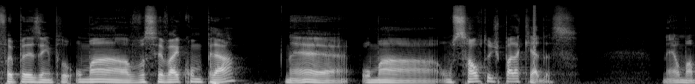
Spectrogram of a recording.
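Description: An electrical switching spike lands at 5.33 s as a sharp snap on top of the speech, peaking at roughly -5 dBFS. It is likely a brief arc from a nearby switch, motor or static discharge that the audio line picked up.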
